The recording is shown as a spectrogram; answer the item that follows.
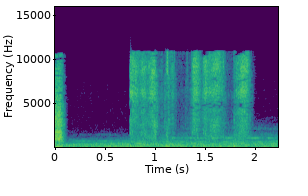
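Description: A scratchy, flickering noise lasting about a second, starting a little under a second in, over faint background music.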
